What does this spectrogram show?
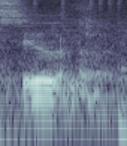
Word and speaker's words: Sioux: stick, but you know, people have a hard time pronouncing it and stuff. So like I think it fits, because then they have to ask you like what's the name, how you pronounce it and stuff, and they find out it's Sue.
